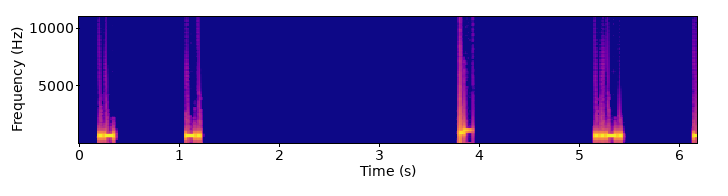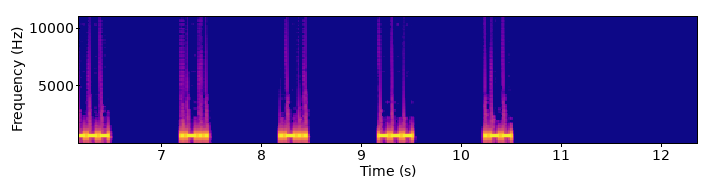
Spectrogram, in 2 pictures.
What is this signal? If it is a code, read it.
Morse code, heard as a keyed tone, about 40 wpm, spaced as for 11 wpm, 700 Hz. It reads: AN FOLLOW
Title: 8x Character Spacing - Top 200 Words - 40wpm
